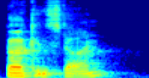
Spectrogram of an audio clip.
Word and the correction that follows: Benkenstein: Benkenstein, I believe. Good. It's pronounced.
